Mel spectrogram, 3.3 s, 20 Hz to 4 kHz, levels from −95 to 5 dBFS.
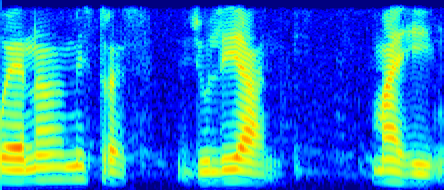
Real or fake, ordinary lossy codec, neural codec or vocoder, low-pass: real; none; none; 3.6 kHz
